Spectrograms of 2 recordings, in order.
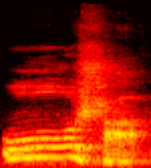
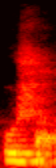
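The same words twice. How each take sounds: First: The first vowel is drawn out long. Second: The first vowel is kept short. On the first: The speaker calls it wrong. "আমরা যদি দীর্ঘ উচ্চারণটা করতাম তাহলে আমাদের করতে হতো উষা" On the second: The speaker calls it right. "ছোট করে দীর্ঘ উকে দীর্ঘ করে টানি না, ছোট্ট করে টানি"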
